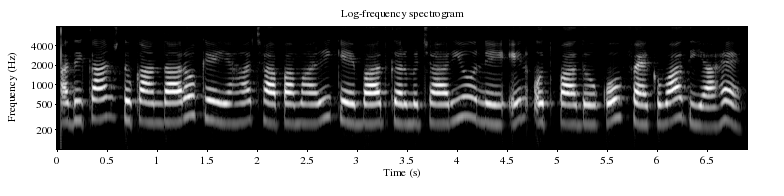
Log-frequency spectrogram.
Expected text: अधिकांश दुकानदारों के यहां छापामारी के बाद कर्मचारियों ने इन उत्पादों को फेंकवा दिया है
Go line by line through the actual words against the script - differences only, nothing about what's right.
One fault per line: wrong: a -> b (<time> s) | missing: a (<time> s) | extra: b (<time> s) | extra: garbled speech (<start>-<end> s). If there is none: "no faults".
no faults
